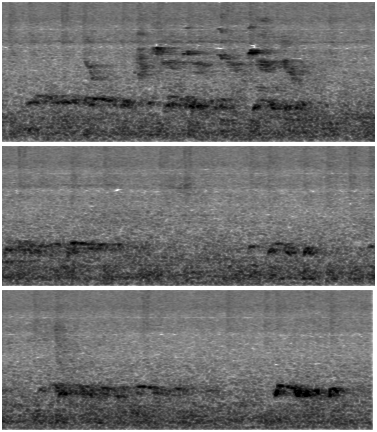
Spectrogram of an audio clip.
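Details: Monkey in Kampong Cham Province, Cambodia, struggling under rough handling by another monkey, giving repeated thin, mid-pitched whining cries in a steady series, with a louder wavering cry near the end and faint chirps in the background.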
